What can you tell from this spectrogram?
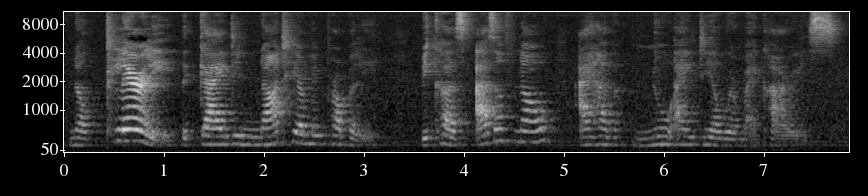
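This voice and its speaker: A woman's voice: fairly low pitch, lively intonation, measured pace. A woman with a Jamaican accent presenting a language lesson as its host. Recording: roomy echo, faint background noise.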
